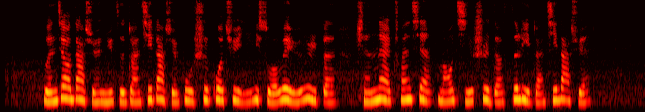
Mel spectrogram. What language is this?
Chinese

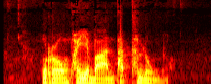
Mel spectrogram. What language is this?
Thai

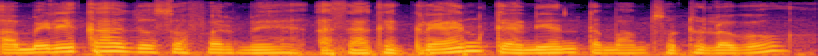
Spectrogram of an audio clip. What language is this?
Sindhi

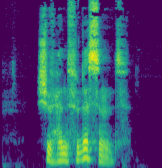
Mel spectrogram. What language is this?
Kabyle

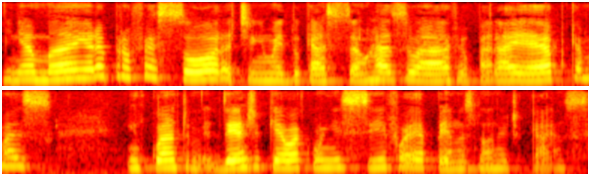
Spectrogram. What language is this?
Portuguese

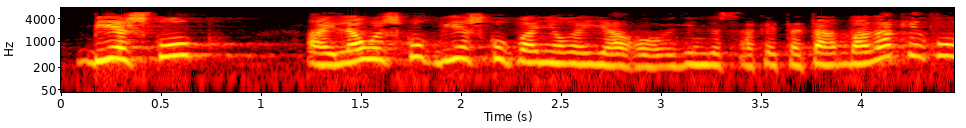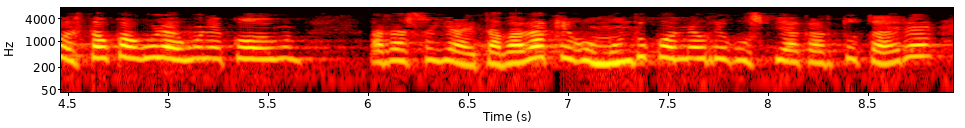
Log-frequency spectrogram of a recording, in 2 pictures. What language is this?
Basque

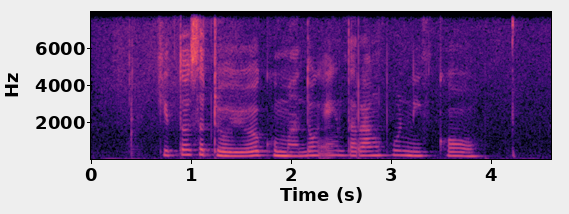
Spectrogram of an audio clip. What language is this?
Javanese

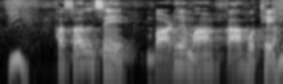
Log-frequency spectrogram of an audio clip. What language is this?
Chhattisgarhi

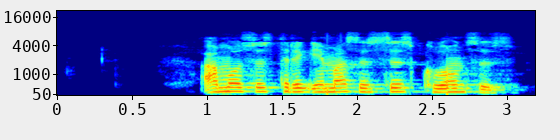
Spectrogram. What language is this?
Uzbek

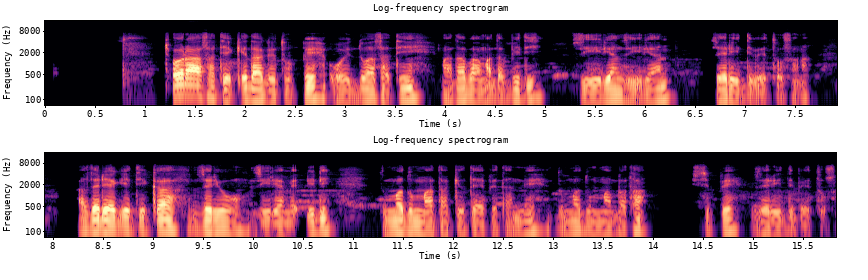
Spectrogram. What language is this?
Wolaytta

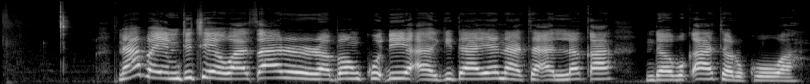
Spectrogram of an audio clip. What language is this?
Hausa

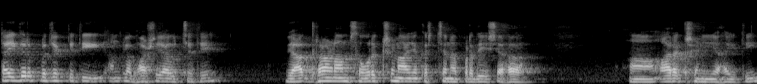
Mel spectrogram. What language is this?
Sanskrit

